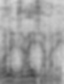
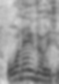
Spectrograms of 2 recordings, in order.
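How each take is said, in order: First: Said in the usual way. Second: অনেক pushed higher and louder; repeating অনেক জ্বালাইছে higher and louder for emphasis; emphatic repeat. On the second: Real, not acted. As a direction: lean on অনেক the second time.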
